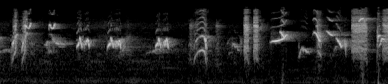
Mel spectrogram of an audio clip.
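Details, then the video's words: A greater green leafbird from Medan delivering a fast, mimicry-like medley of short whistled notes, harsh chips and quick upward slurs, tightly packed with almost no pause. "cucak ijo medan_gacor full isian"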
